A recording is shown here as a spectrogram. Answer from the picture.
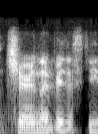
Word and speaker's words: Chernobelskiy: you don't say it um cherki is how you pronounce it all right all right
